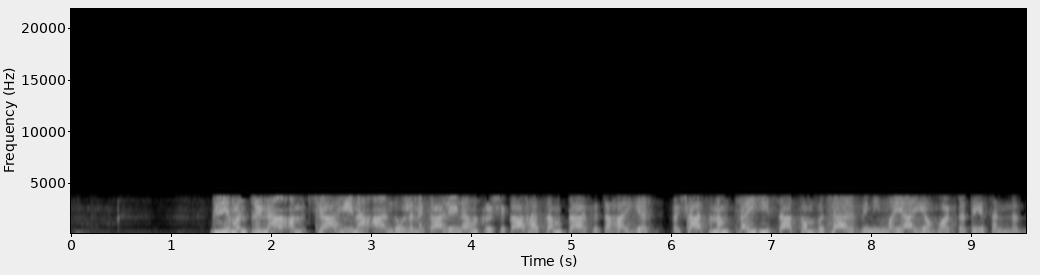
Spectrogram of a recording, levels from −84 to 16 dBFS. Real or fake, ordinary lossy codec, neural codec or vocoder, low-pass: real; AAC, 16 kbps; none; 3.6 kHz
